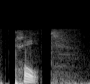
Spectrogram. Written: Poult

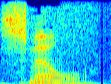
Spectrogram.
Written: Snell

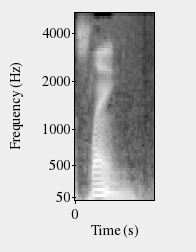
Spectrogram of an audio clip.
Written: Slangy

